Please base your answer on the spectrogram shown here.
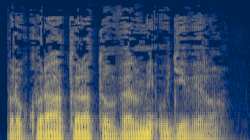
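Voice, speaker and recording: Very deep husky man reading scripture. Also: steady tone, mellow, dry recording, clean studio sound. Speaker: scripture reader.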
